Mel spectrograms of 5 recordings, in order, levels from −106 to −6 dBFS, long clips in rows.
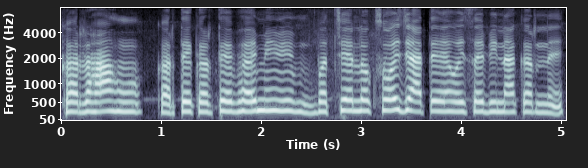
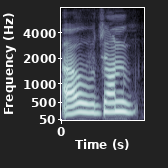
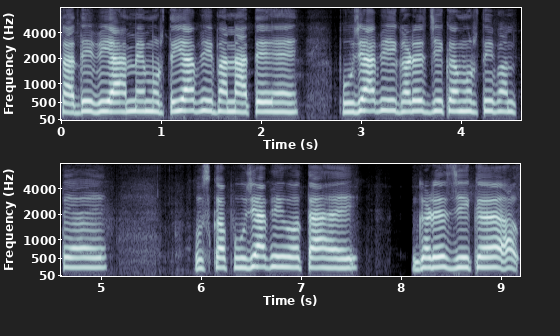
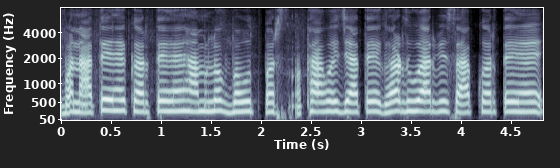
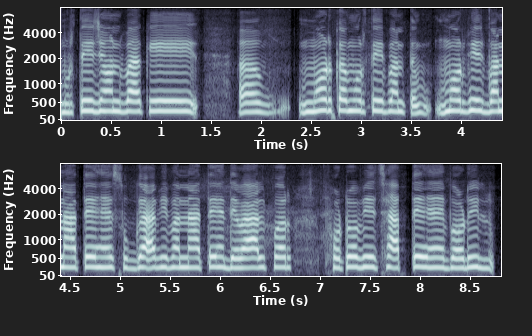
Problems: none marked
